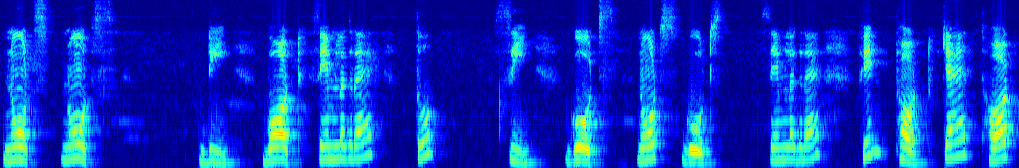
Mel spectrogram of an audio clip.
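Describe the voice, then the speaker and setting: A woman teaching an English literature class, calling out rhyme words loudly and slowly, then chiding her students for not sending notes or feedback. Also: a little high, highs cut off. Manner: drills words with stretched, emphatic calls; scolding students for not replying. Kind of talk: online class lecture.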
